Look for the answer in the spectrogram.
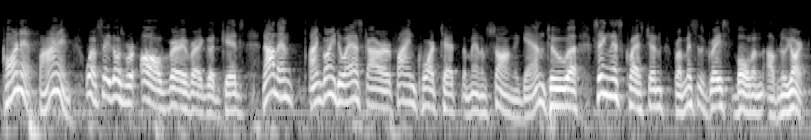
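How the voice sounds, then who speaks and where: High-pitched, animated male quiz host. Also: measured pace, few pauses. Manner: encouraging, folksy, hesitant. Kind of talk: 1940s radio quiz hosting with children. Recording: muffled old radio broadcast.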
